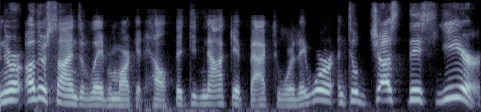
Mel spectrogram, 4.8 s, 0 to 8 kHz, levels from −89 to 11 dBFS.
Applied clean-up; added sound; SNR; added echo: neural mask model DeepFilterNet 3.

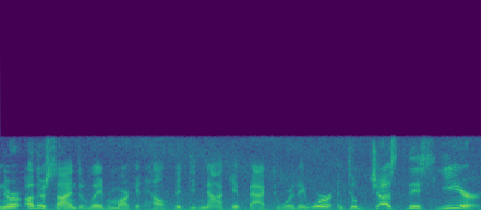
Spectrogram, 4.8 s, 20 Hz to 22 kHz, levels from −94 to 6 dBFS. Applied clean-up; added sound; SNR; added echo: none; Ocean; 16 dB; none.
